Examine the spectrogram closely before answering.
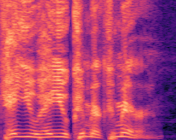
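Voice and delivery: loud, high barked call; officer shouting. Retold or imitated. Officer yelling at him across the lot, loud call. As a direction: yell it like a cop calling him over. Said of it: "And he's like".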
